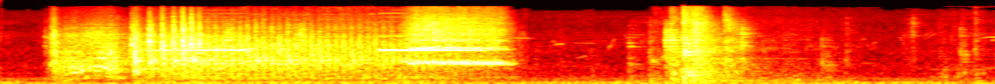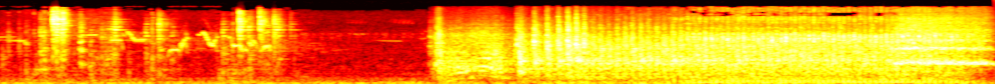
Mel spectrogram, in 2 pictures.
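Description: Tractor engine sound starting and idling with a steady low running note, louder at the start and again over the last few seconds, with a few light clicks in the quieter middle.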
